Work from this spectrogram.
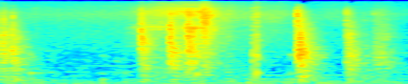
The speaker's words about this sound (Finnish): Lattia narisee.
